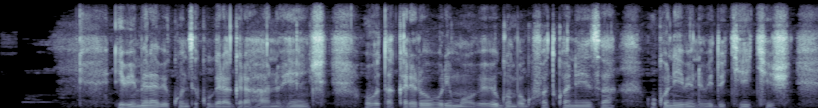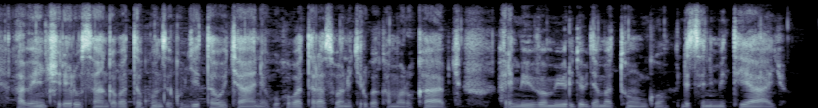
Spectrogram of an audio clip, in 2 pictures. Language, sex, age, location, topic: Kinyarwanda, male, 25-35, Huye, agriculture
